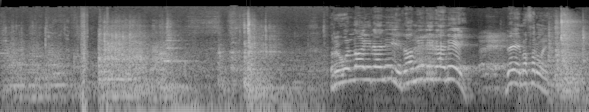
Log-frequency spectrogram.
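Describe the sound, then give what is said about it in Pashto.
An iron door at Herat prison is opened by a guard, with a few heavy metallic clanks and a scraping slide. A man's voice then calls out loudly several times. “د هرات د زندان یو ساتونکی د دغه محبس اوسپنیزه دروازه خلاصوي او پر دوو ایرانی بندیانو غږ کوي.”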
